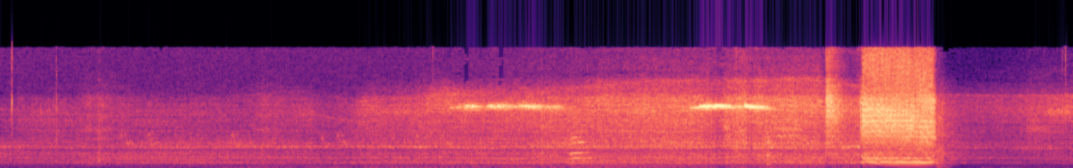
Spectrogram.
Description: Lulling roar of a truck, and then a loud honk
